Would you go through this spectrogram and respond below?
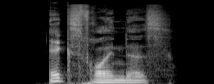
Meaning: genitive of Exfreund
- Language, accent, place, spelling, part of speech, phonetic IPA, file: German, Germany, Berlin, Exfreundes, noun, [ˈɛksˌfʁɔɪ̯ndəs], De-Exfreundes.ogg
